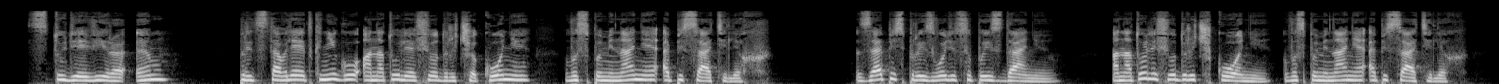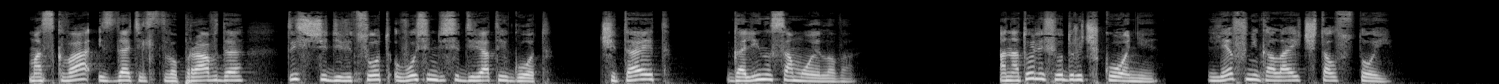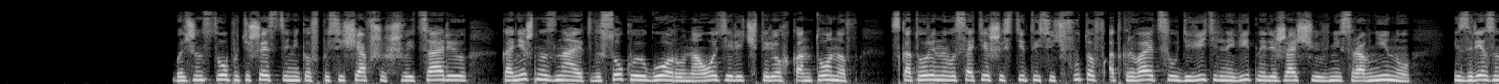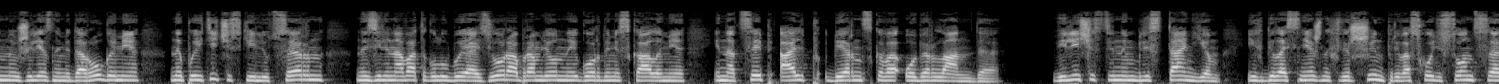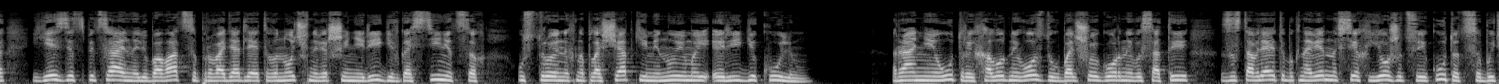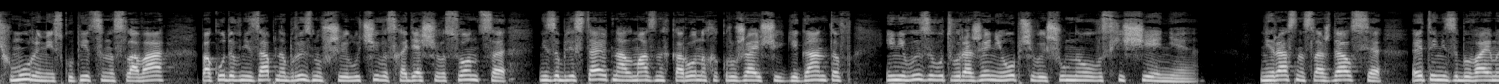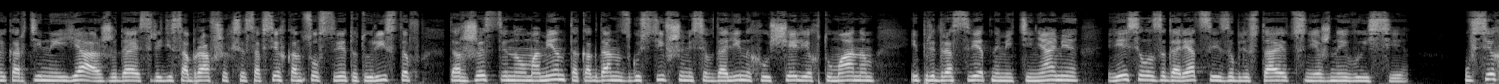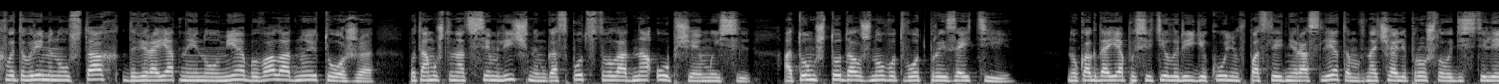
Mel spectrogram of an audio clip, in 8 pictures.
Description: Аудиокнига Лев Николаевич Толстой | Библиотека аудиокниг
